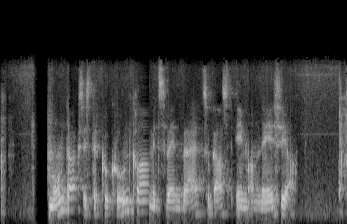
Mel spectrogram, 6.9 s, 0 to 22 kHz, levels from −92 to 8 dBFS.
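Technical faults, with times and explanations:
Throughout: gain pumping. Loud and soft parts are pulled closer in level, a swing of roughly 25 dB, likely from gain set far too high and a fast limiter clamping it. The waveform looks flattened.
0.67 to 0.98 s: long network dropout. The last sound carries on as a fading buzz or hiss, then about 0.21 s of silence before the speech resumes, with roughly 0.28 s lost. On a spectrogram the smeared tail gives way to a blank band.
2.87 to 3.01 s: burst of packet loss. About 0.12 s of audio is missing. The receiver held the last sound as a buzz or hiss that decays without reaching silence. On a spectrogram the last sound stretches into a flat, dimming smear before the speech picks up further on.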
